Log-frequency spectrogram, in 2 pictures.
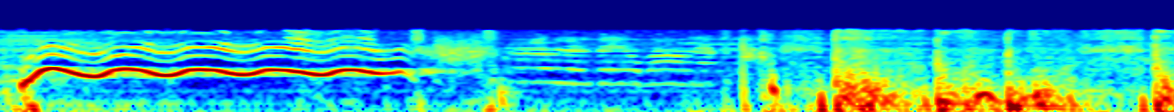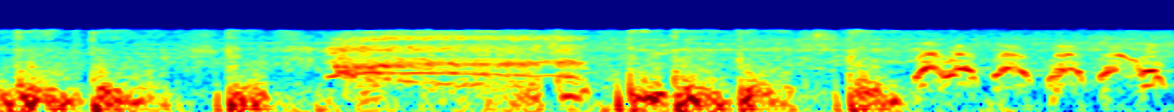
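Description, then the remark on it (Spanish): Dogs whimper with high, wavering whines, then yelp and bark in short bursts over a loud, busy crowd at a football stadium as riot police enter during a pitch invasion, with another stretch of whining and a cluster of barks near the end. “perros y todos.”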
